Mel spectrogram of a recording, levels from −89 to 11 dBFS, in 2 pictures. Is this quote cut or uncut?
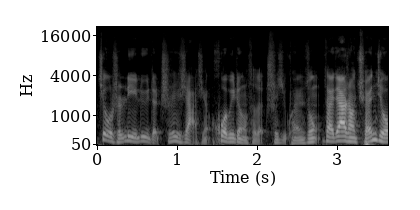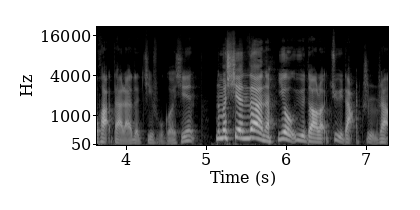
uncut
